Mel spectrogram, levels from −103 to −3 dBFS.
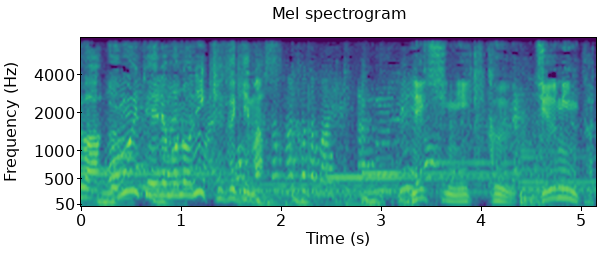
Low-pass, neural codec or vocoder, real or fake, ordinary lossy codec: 7.2 kHz; none; real; none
